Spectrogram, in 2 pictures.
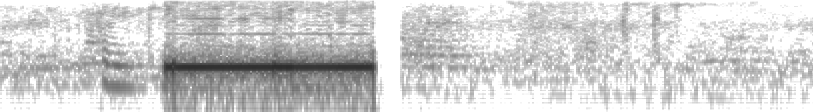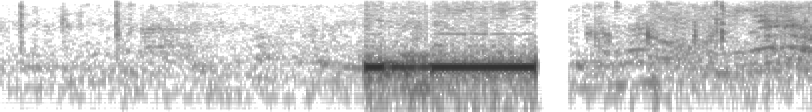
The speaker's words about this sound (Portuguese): Estamos transferindo sua ligação para um de nossos atendentes.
